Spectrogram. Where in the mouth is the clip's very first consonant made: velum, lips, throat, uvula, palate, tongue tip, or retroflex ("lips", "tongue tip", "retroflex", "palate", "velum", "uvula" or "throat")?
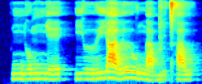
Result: palate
